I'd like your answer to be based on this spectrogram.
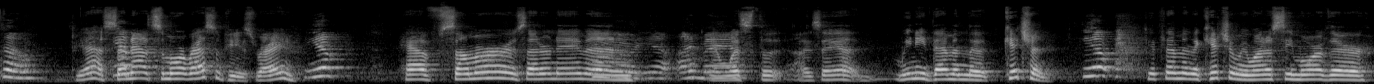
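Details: Adult woman speaking, possibly with a second voice; Normal conversational speech.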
